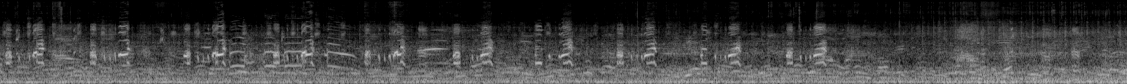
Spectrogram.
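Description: A flock of guineafowl gives harsh, grating, rapidly repeated calls that overlap into a noisy chatter.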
